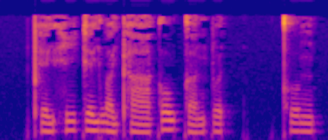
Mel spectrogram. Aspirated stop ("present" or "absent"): present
